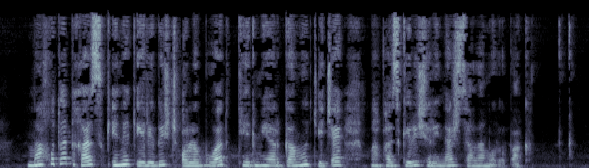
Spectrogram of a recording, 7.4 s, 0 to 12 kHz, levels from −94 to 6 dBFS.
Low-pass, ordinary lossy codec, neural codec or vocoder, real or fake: 10.8 kHz; MP3, 48 kbps; codec, 44.1 kHz, 7.8 kbps, DAC; fake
